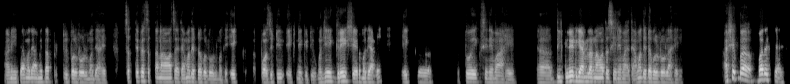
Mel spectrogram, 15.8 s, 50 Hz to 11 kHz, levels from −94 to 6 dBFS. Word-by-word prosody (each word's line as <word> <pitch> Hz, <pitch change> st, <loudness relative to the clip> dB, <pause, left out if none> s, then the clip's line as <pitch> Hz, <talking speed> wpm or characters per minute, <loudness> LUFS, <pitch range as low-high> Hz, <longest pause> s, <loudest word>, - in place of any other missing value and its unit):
आणि 110 Hz, +1 st, -3 dB
त्यामध्ये 115 Hz, +1 st, +1 dB
Amitabh 115 Hz, +1 st, -2 dB, 0.2 s
triple 110 Hz, -2 st, 0 dB
role 100 Hz, -1 st, +2 dB
मध्ये 100 Hz, 0 st, -6 dB
आहे. 95 Hz, 0 st, -6 dB, 0.4 s
सत्ते -, -, -3 dB
पे 140 Hz, 0 st, +2 dB
सत्ता 120 Hz, -3 st, -7 dB
नावाचा 115 Hz, 0 st, +1 dB
आहे 110 Hz, -, -3 dB
त्यामध्ये 120 Hz, +2 st, -1 dB
डबल -, -, +1 dB
रोल 100 Hz, -1 st, -2 dB
मध्ये 95 Hz, -2 st, -11 dB
1 115 Hz, -, -2 dB, 0.5 s
पॉझिटिव्ह, 115 Hz, +2 st, -2 dB
1 105 Hz, -, -13 dB
नेगेटिव्ह 95 Hz, -2 st, -9 dB
म्हणजे 110 Hz, +7 st, +1 dB
एक 135 Hz, -1 st, 0 dB
ग्रे 135 Hz, +2 st, +6 dB
शेड 115 Hz, 0 st, +2 dB
मध्ये 110 Hz, 0 st, +1 dB
आहे. 105 Hz, -, -3 dB, 0.5 s
एक 110 Hz, -, -6 dB, 0.2 s
अ, 100 Hz, -1 st, -4 dB, 0.7 s
तो 120 Hz, 0 st, +3 dB
एक 115 Hz, -1 st, +2 dB
सिनेमा 105 Hz, -1 st, -4 dB
आहे. 95 Hz, -1 st, -7 dB
अ, 100 Hz, +2 st, -9 dB
दि 125 Hz, -, -1 dB
ग्रेट 145 Hz, +2 st, +7 dB
ग्यामलर 125 Hz, -2 st, +6 dB
नावाचा 120 Hz, 0 st, +3 dB
सिनेमा 105 Hz, -3 st, -5 dB
आहे 100 Hz, -, -6 dB
त्यामध्ये 120 Hz, +5 st, -2 dB
डबल 110 Hz, -2 st, +3 dB
रोल 100 Hz, 0 st, +1 dB
आहे. 90 Hz, 0 st, -8 dB, 0.9 s
असे 220 Hz, -, +4 dB
ब 185 Hz, -3 st, +8 dB, 0.2 s
बरेचसे 175 Hz, -1 st, +6 dB
आहेत. 105 Hz, -1 st, -7 dB
110 Hz, 180 wpm, -26 LUFS, 105-120 Hz, 0.9 s, ब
